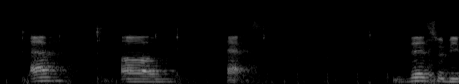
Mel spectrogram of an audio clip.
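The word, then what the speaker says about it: f(x): this is actually pronounced this looks like it could be like an f times x but it's actually pronounced f of x equals 5x plus 11 and the command says find f of 2.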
